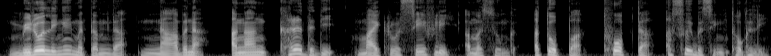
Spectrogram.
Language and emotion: Manipuri, neutral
